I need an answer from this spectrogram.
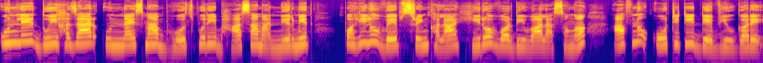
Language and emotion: Nepali, neutral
